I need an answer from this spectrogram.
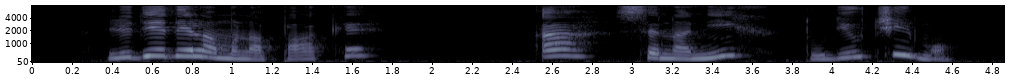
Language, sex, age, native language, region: Slovenian, female, 30-49, Slovenian, Drava region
